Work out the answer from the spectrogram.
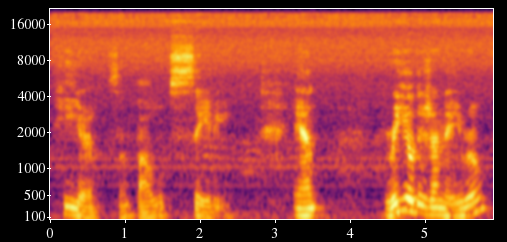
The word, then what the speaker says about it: Rio de Janeiro: sao paulo city and rio de janeiro in portuguese hill de janeiro i'm gonna say in portuguese to for you to know the the pronunciation we have the state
